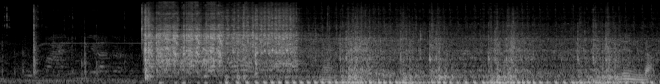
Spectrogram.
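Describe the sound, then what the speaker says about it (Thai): A Honda Click 110i motorcycle with a faulty fuel injector fires up after a quiet start, its engine revving roughly and unevenly close by, with someone talking over the running motor. "เวลาเร่งนะครับเร่งดับ"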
